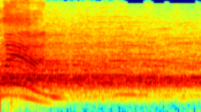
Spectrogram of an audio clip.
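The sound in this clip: A crowd yells during a political speech: a single loud whoop with a falling pitch opens over a sustained roar of many voices that continues steadily to the end.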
